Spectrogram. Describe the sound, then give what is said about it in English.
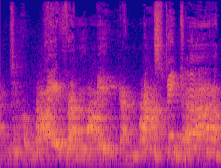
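A dog that has leapt from a cart barks and snarls as it goes for a guest, sharp bursts under loud, agitated voices that keep talking throughout. “Oh, now here's a to-do. Fearnside's dog's with him. It's leapt out of the cart and it's... Oh, saints alive, it's really gone for our guest.”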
